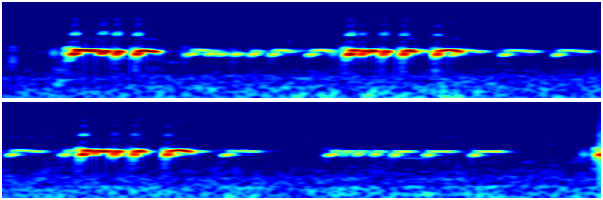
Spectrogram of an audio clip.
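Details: Actively singing local zebra dove, high crystal-toned voice, recorded as a lure to prompt rival doves to sing; bursts of loud rolled coos alternate with runs of quick, even staccato notes in near-continuous song.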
